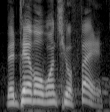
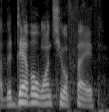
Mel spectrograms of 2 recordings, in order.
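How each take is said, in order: First: The devil wants your faith, louder and stressed on devil; emphatic repeat. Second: Said in the usual way. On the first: Shown as a demonstration. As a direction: hammer it home the second time. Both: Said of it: "repeated louder".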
